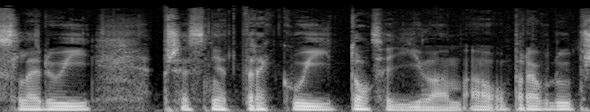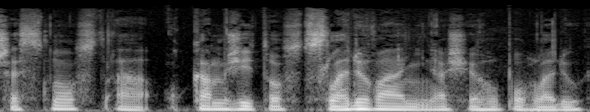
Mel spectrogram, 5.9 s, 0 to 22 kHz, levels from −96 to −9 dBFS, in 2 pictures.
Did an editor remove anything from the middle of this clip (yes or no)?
yes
